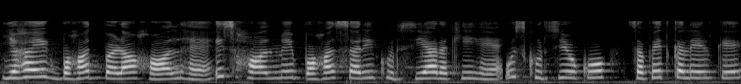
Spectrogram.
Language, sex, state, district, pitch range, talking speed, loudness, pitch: Hindi, female, Maharashtra, Dhule, 275-315 Hz, 170 wpm, -21 LUFS, 290 Hz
